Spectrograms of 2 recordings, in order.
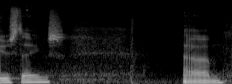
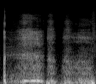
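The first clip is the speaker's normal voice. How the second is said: startled gasp; 10 semitones higher than usual. Real, not acted. Startled by enemy nearby.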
